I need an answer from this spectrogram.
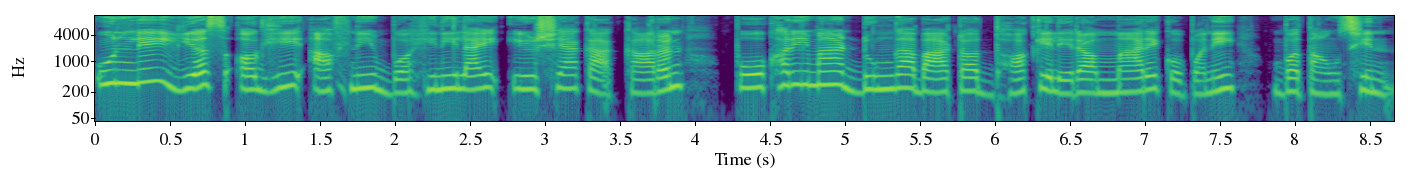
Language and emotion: Nepali, neutral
